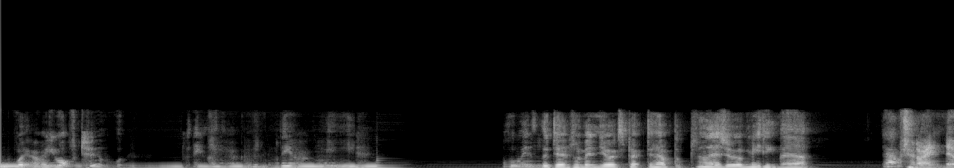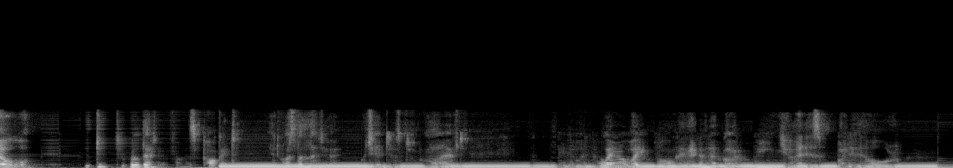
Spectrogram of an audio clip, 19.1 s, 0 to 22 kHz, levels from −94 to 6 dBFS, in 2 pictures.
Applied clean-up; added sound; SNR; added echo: neural mask model DeepFilterNet 3.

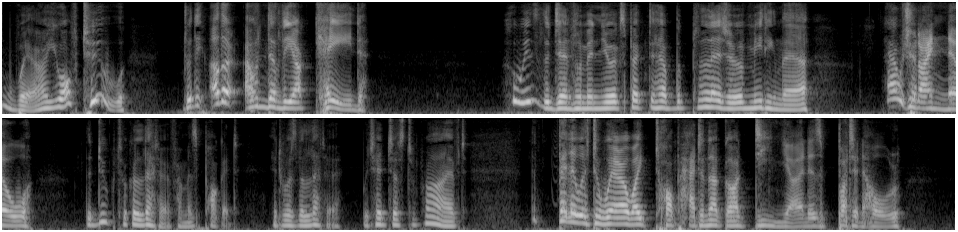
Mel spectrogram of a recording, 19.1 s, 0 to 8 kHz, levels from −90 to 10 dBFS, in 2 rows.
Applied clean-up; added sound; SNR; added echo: none; none; none; none.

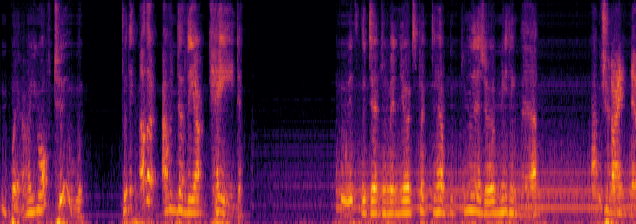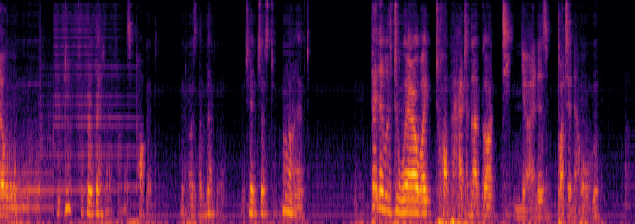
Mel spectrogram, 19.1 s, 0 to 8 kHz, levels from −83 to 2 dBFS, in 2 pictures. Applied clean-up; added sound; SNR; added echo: neural separator model SepFormer DNS4.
